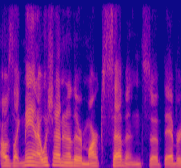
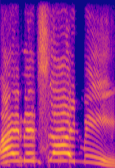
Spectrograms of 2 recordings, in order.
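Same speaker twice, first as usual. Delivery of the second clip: very high, very loud, shrill shrieking scream; 10 dB louder than usual. Retelling a scene where a character falls on a trophy: imitating a scream. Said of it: "he screams out".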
